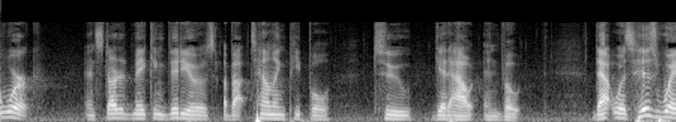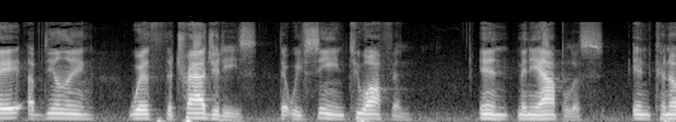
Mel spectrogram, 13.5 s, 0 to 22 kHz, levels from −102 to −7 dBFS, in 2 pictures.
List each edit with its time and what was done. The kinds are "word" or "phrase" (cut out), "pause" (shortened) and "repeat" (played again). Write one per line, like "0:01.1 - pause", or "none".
none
